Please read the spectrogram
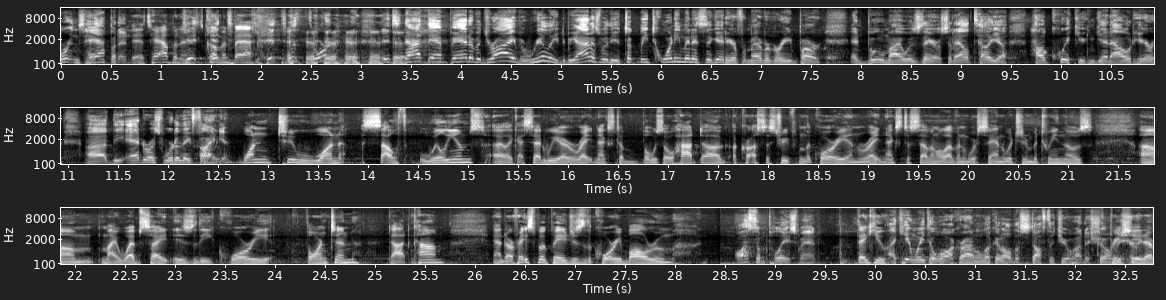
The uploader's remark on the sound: Recorded at a 9-foot homemade oak bar in a basement on the South Side of Chicago.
